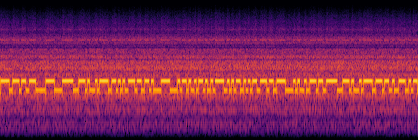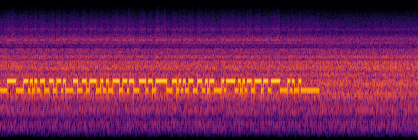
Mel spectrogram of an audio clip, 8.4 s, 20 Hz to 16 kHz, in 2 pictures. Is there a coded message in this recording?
Yes: TTY/TDD text telephone tones (45.45 baud Baudot) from 0.0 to 7.4 s, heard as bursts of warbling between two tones, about 400 Hz shift, 1600 Hz centre, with phone line noise. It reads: … MOTHER GODDESS OF THE ABORIGINAL TRIBES OF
